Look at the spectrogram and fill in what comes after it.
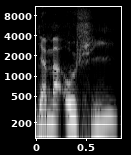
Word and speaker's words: Yamauchi: Corrige-le tout de suite. – Yamauchi. Merci.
